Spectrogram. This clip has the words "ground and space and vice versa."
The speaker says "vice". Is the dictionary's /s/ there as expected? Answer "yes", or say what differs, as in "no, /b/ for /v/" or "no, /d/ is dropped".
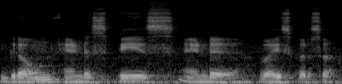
yes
